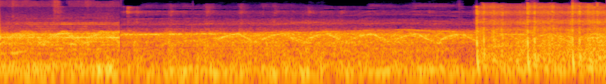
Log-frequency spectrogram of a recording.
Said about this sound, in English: Oh, they shooting now. They shooting at the police.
